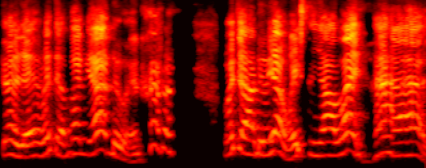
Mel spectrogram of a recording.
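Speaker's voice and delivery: high, jeering put-on voice; mock laughing. Preacher acts out people laughing at men of the Lord, high mocking laughter. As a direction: imitate scoffers, high-pitched with fake laughs. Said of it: "You over there laughing at them".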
